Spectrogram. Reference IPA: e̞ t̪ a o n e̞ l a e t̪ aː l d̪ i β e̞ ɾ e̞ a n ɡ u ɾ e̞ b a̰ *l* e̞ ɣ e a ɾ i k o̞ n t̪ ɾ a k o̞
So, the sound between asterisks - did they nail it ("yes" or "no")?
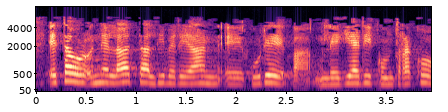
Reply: yes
